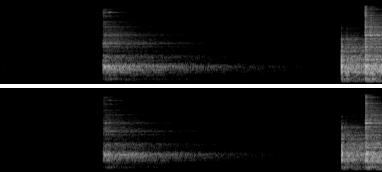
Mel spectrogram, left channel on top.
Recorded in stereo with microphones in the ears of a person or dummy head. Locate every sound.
1.0 s cutlery clinking: 45° left (ahead or behind), 1.4 m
